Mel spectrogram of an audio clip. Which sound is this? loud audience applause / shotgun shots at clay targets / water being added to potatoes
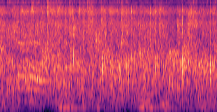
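loud audience applause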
